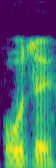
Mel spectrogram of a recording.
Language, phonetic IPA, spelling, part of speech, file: Russian, [ˈuzɨ], узы, noun, Ru-узы.ogg
- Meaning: bonds, ties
